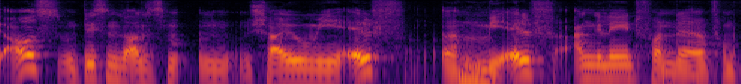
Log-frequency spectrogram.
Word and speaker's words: Xiaomi: die sich beschwert hat über unsere Aussprache von Xiaomi. Dieses Xiaomi ist ganz offiziell von Xiaomi selbst ins Leben gerufen worden für Europa und Deutschland. Weil sie sagen, dieses Xiaomi, wie es in China wirklich ausgesprochen wird, kann keiner.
